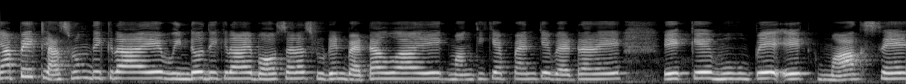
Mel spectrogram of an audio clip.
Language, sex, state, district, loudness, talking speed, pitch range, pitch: Hindi, female, Chhattisgarh, Sukma, -14 LUFS, 205 wpm, 250-280 Hz, 265 Hz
